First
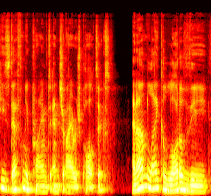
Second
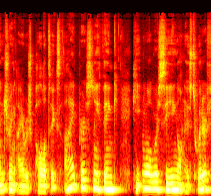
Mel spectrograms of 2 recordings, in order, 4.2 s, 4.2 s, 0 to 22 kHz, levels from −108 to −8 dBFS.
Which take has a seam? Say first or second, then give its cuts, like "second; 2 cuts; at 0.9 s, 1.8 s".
second; 1 cut; at 2.8 s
